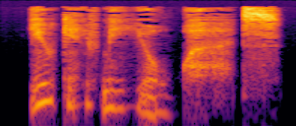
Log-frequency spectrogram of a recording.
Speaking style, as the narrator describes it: she whispers

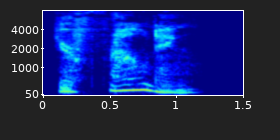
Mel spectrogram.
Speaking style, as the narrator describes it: Danny murmured

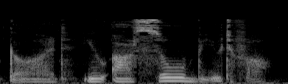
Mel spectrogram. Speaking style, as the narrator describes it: he said softly

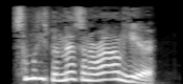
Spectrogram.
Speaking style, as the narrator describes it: he cried

